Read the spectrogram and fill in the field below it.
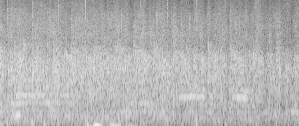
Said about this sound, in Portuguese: Ó, vamos dar uma salva de palmas. Uma salva de palmas.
